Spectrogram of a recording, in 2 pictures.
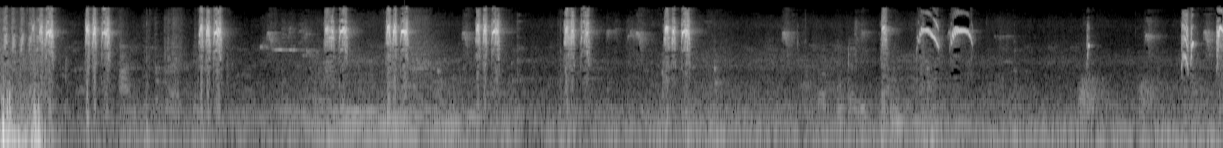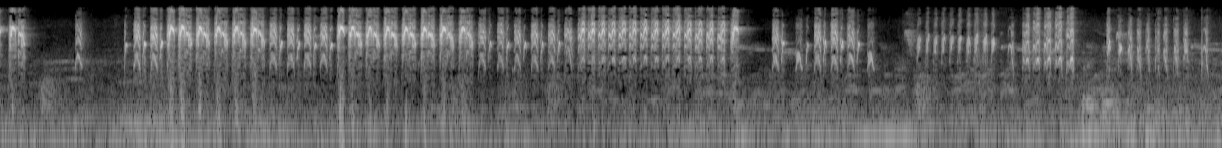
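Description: A songbird calling: short, sharp, high chirps about once a second, then a long rapid chattering trill from about halfway through, followed by shorter trills near the end.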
